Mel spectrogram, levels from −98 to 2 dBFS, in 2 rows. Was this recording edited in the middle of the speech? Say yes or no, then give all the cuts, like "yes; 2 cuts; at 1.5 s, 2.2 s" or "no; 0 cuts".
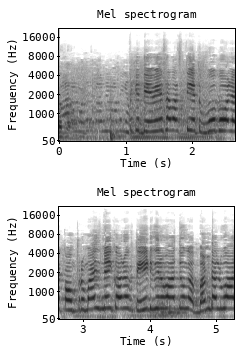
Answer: yes; 1 cut; at 1.1 s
